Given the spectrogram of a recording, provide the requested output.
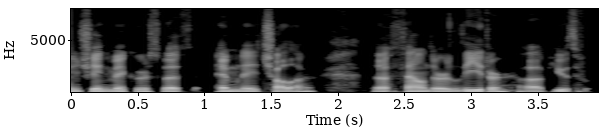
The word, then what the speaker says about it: Caglar: So uh yeah is spelled. Yep. And then uh chalar is c a g l a r chaler.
